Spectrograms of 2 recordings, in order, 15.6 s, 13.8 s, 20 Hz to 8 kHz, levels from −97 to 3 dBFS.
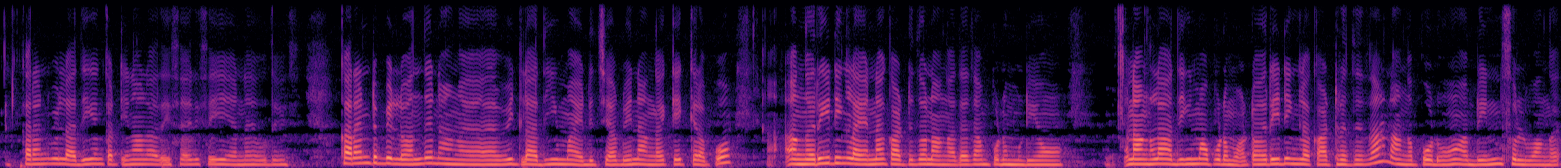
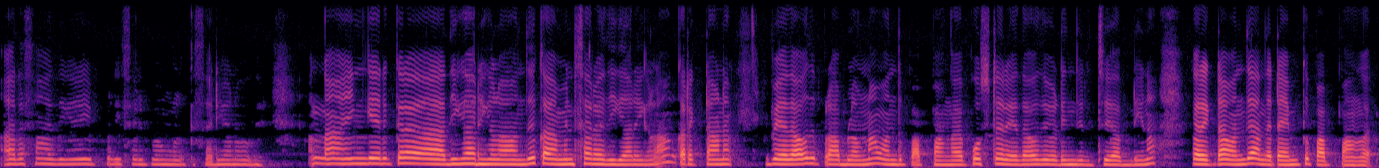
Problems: none marked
